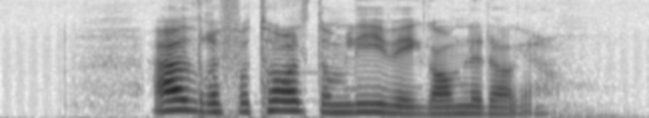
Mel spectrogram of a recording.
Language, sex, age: Norwegian, female, 24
